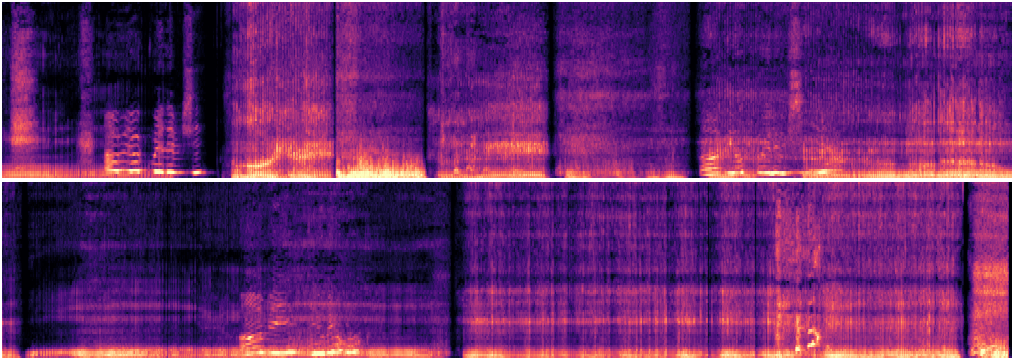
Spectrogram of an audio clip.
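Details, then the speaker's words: Grandfather snoring during sleep, filmed to prove that he snores: loud, rough, rattling snores with snorting, voice-like sounds in an irregular rhythm. "Evet arkadaşlar da uyurken horladı na inanmıyor onu inandırmak için video çekeyim dedim"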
